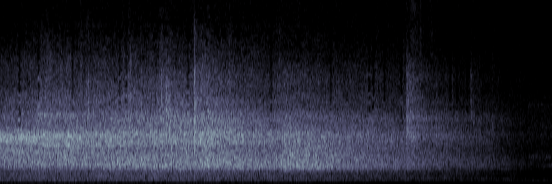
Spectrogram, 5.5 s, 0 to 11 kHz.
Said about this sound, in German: auf Gleis 3 fährt ein der Intercity Express nach Hannover.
